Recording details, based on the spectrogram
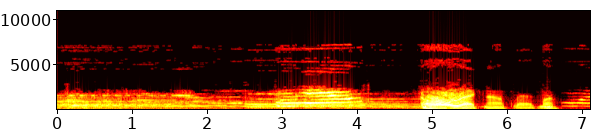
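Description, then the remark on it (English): A cat meows continuously in long, drawn-out wails, then gives a few shorter, sharper meows at the end, loud with no talking. “Now, be a good cat and take yourself a nap.”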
